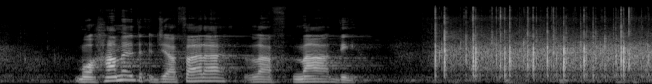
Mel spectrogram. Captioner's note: audience applauding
